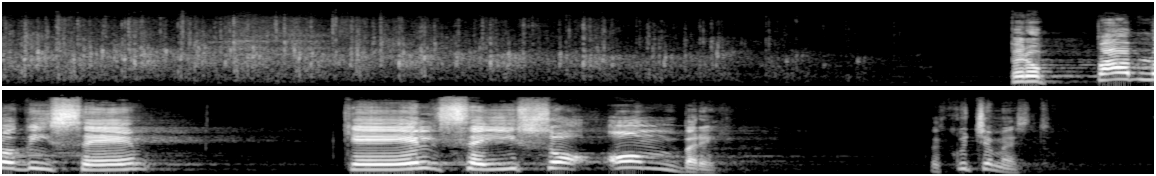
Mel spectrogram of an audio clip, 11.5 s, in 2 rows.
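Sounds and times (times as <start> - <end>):
audience applause: 0.0 - 4.5
speech: 5.0 - 6.6, 7.5 - 9.4, 10.4 - 11.1.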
